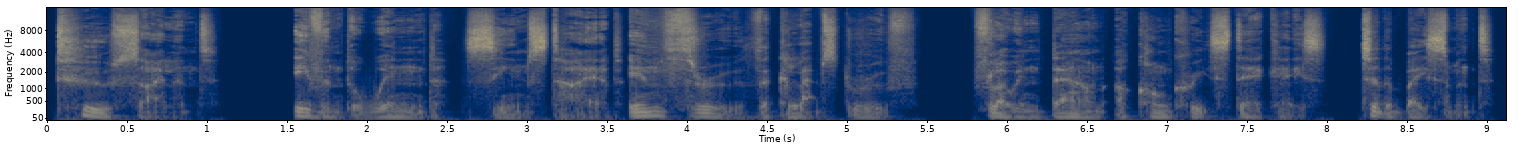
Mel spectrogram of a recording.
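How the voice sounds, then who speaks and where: An actor playing a brooding, all-knowing inner voice in a video game, narrating slowly and poetically in the second person with ominous solemnity. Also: male voice, dry recording, clean studio sound, heavily acted. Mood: grave, ominous. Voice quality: gravelly, husky bass. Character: brooding, omniscient inner voice narrating a city's shivers.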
